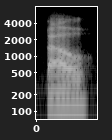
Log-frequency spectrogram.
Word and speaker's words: Bao: Bao. That's how you pronounce that weird streamer's name.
